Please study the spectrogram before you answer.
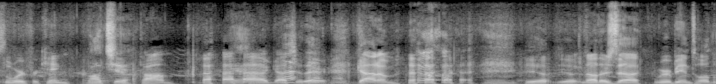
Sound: speaking local language

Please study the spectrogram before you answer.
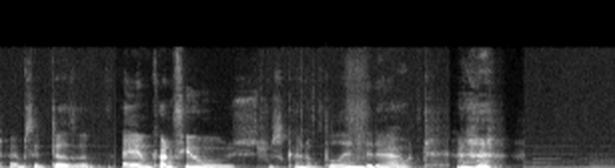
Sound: chuckles

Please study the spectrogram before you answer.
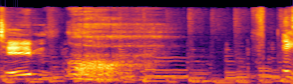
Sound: Lyre and Frisbee groan

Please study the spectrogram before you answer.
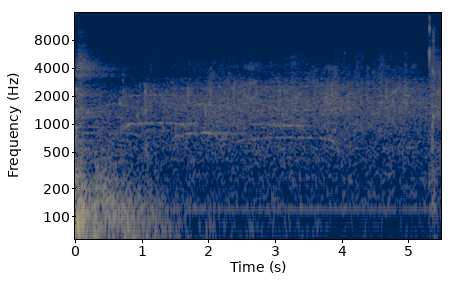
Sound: cheers and applause

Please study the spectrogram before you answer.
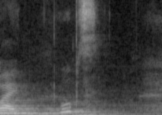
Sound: person speaking in background

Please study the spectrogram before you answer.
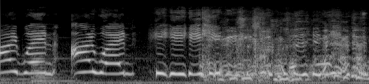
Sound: all laugh

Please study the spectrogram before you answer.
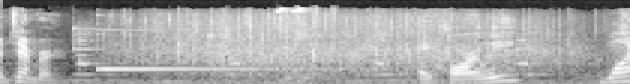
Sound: bell dings

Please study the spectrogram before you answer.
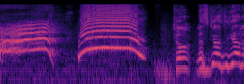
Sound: screaming

